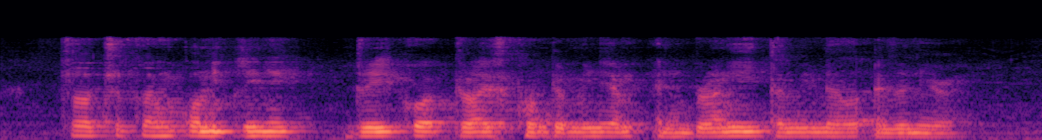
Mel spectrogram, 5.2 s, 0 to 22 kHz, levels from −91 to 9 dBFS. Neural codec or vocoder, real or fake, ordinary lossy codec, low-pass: codec, 16 kHz in and 24 kHz out, 1.1 kbps, FireRedTTS-2 codec; fake; none; 7.2 kHz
